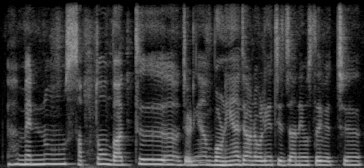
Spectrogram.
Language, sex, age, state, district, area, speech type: Punjabi, female, 30-45, Punjab, Amritsar, urban, spontaneous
